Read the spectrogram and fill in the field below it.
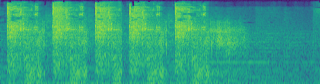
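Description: A gun in the crab fighting game Fight Crab fires rapid continuous shots in a steady burst of about six loud hits before trailing off, with no speech over it.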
